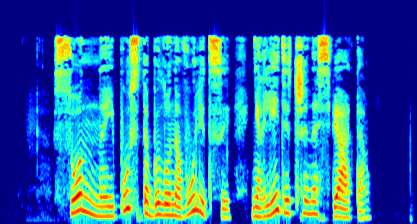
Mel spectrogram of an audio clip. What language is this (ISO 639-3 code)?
bel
